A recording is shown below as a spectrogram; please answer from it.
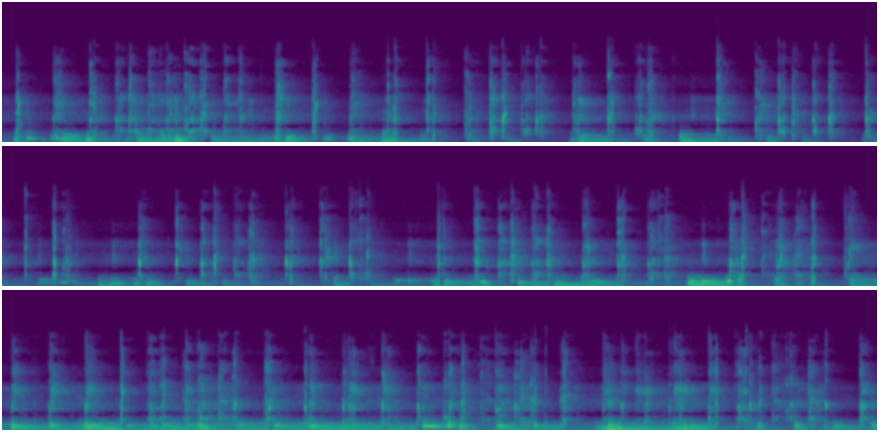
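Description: Tap shoes of several dancers striking a concrete floor in quick rhythmic taps, over music playing along.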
